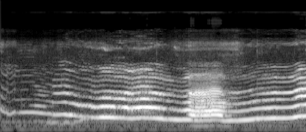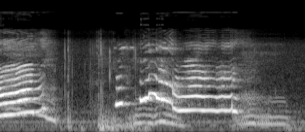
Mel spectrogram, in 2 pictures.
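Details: Female husky complaining with howls after an Australian Cattle Dog stole her bone: a long mournful howl dipping then rising sharply, a pause, then shorter wavering whines, with a growl from the other dog.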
